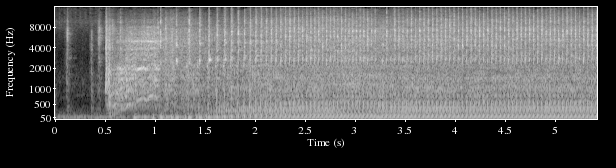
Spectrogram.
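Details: Briggs & Stratton Vanguard 20 HP V-twin on a zero-turn mower that lost power when hot, started with only the right-side coil plugged in: it catches quickly and settles into a steady, even low thrum. Normal running, pointing to a weak ignition coil.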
